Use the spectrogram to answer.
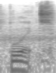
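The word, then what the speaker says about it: Blitzø: running the company is blitz the o is silent he has an adopted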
